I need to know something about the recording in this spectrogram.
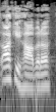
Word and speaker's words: Akihabara: I've heard it pronounced Akihabara. It's Akihabara.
